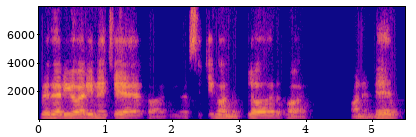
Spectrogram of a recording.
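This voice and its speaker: Man, Indian accent, meditation teacher, calm deliberate phrasing, frequent pauses, mid-pitched voice, muffled lo-fi online recording. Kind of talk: guided meditation instruction. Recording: dull, lo-fi online session audio.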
